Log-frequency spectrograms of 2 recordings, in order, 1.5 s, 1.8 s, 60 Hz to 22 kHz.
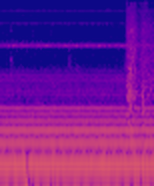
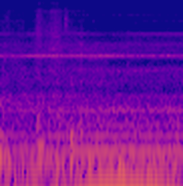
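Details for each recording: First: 6J1 tube preamp kit powered by a 12 V 1000 mA wall-wart supply (actually about 16 V) through a voltage regulator: steady low, buzzy 120 Hz ripple hum at constant pitch when the amp is turned up, despite the supply's filtering. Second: 6J1 tube preamp kit with a capacitor-multiplier supply and a 56 V buck converter for the tubes, heaters at 12.6 V. With volume fully up, only a very faint low hum and light hiss: 120 Hz ripple well filtered.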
